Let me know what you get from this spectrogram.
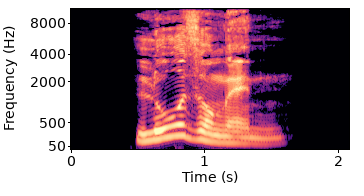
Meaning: plural of Losung
- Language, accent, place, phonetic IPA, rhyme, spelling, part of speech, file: German, Germany, Berlin, [ˈloːzʊŋən], -oːzʊŋən, Losungen, noun, De-Losungen.ogg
